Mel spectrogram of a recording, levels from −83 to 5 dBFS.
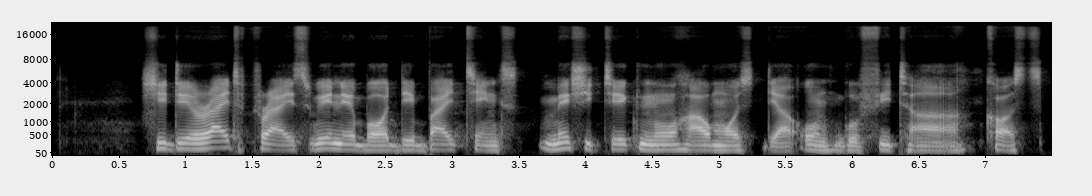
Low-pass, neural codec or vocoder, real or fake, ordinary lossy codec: none; autoencoder, 48 kHz, 32 numbers a frame, DAC-VAE, trained on Japanese speech; fake; none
